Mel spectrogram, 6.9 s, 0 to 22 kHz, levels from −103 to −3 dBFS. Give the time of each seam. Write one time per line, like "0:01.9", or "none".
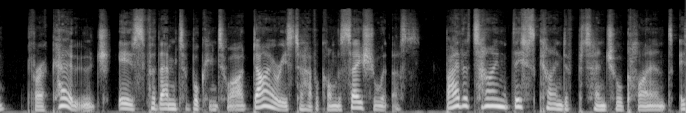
none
